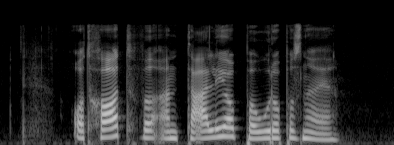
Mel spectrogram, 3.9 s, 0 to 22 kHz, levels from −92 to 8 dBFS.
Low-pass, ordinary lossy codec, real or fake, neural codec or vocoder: 10.8 kHz; none; real; none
